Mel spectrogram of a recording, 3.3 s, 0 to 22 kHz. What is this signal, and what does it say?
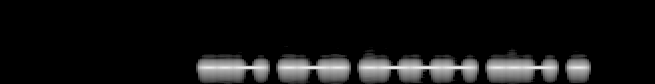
Morse code, heard as a keyed tone, about 30 wpm, 700 Hz. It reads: URJUE
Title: Code Groups - 5 Letters - 30wpm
